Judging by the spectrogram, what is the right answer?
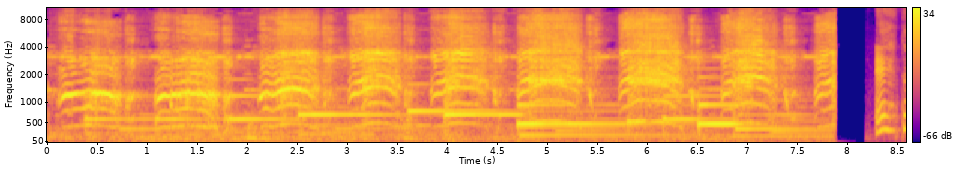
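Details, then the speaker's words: A newborn's first cry at birth: repeated loud, high-pitched wails over background music, a strong cry signalling the baby is well. "این اولین باریه که مادر بعد شنیدن صدای گریه نوزادش می‌فهمد حال نوزادش خوبه در حالی که پزشکان متخصص هم در کنارش هستند."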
